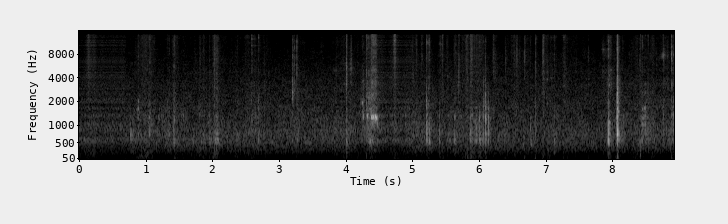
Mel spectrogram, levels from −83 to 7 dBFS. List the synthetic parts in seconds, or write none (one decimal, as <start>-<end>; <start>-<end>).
0.0-0.7; 4.4-5.0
